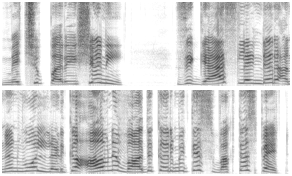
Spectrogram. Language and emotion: Kashmiri, angry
